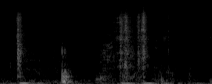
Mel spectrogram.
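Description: Foil trading-card pack wrapper crinkling and rustling as the pack is torn open and the cards are slid out, in a few short bursts with a soft knock between them.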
